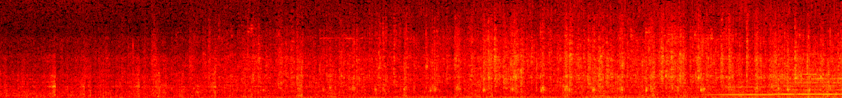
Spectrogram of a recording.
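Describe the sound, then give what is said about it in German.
Horses' hooves clip-clop as they pull a carriage racing to catch a train, a steady rapid beat under a windy rumble that grows slightly louder toward the end. “Schnell, schnell, treiben Sie Ihre elenden Gäule an.”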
